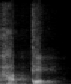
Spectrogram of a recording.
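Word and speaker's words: حبيب: Itu di harakatnya kitab itu ada yang nulis khubb. L yang benar. Oh, nggih. Yang benar itu bacanya Habib.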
